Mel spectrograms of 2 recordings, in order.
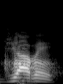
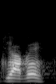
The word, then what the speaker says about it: Yahvé: De dónde viene Jehová los hebraicas han llegado al acuerdo general de que la pronunciación original debe haber sido llave estaba también No no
